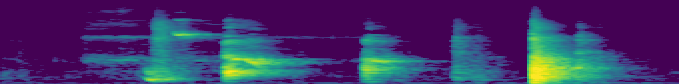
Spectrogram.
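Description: A man's short wordless vocal sounds, several in a row, the loudest and sharpest about three seconds in.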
